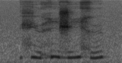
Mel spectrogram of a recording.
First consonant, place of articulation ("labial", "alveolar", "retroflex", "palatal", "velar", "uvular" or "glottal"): labial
